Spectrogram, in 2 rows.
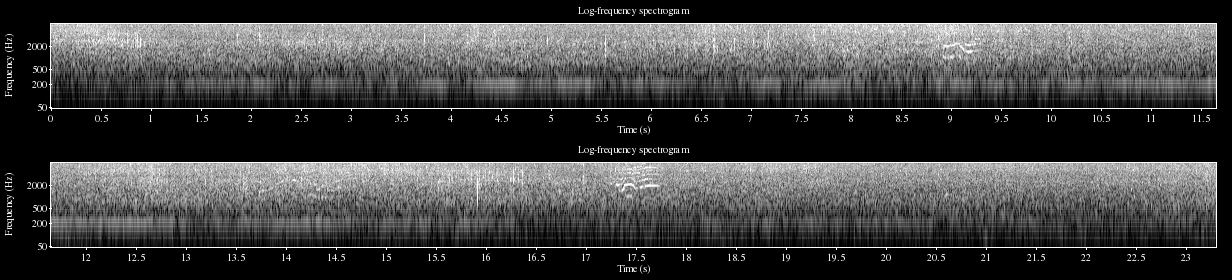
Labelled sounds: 8.8	9.4	killer whale, offshore, 0.73 to 2.6 kHz
13.9	14.8	killer whale, offshore, 1.5 to 3.2 kHz
17.2	17.9	killer whale, offshore, 1.2 to 6.6 kHz

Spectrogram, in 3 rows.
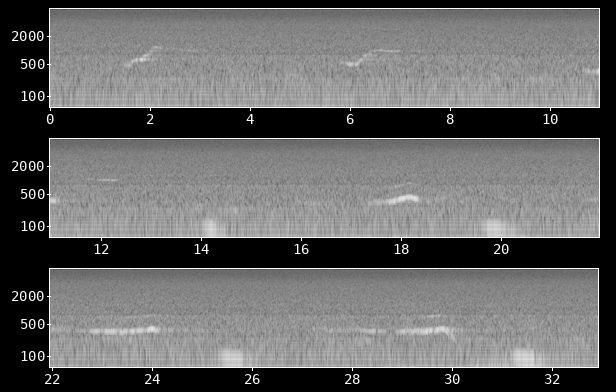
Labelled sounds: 1.9	2.3	humpback whale, 0.80 to 1.2 kHz
6.3	7.0	humpback whale, 0.80 to 1.1 kHz
11.9	12.3	humpback whale, 0.96 to 1.1 kHz

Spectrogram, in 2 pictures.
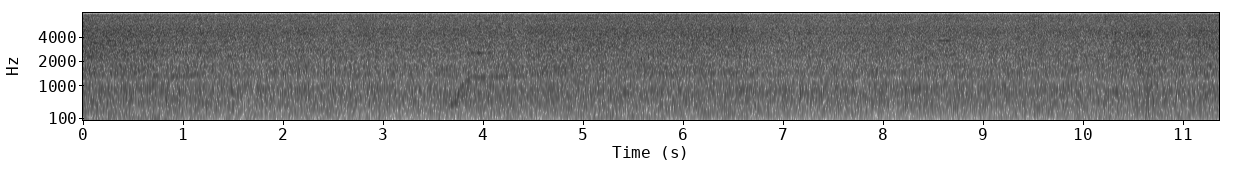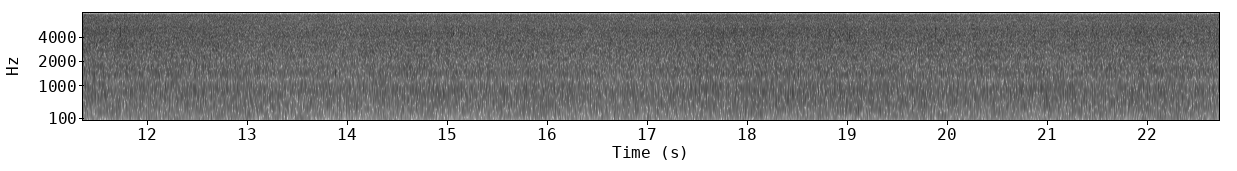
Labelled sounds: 3.8	4.1	humpback whale, 1.1 to 1.3 kHz
8.4	8.7	humpback whale, 3.6 to 3.7 kHz

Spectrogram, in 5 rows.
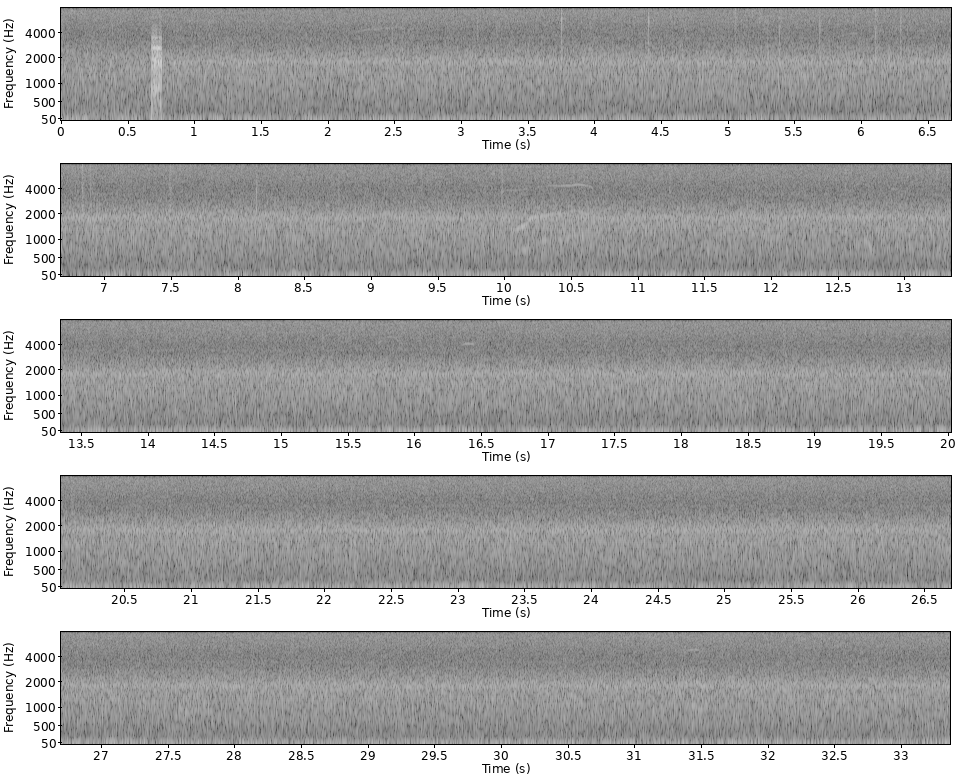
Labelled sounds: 10.1	10.9	killer whale, offshore, 3.4 to 4.9 kHz

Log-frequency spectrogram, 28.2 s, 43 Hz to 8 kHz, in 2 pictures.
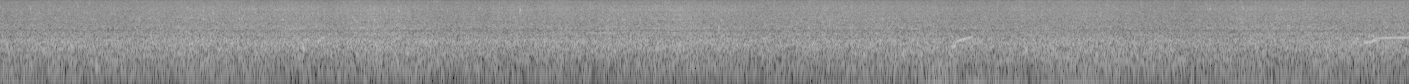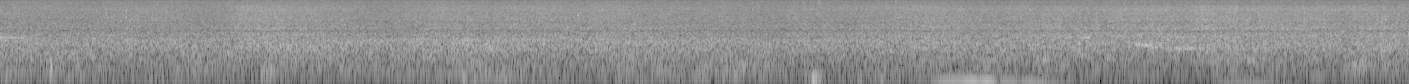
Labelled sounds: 13.7	14.2	humpback whale, 0.78 to 0.91 kHz

